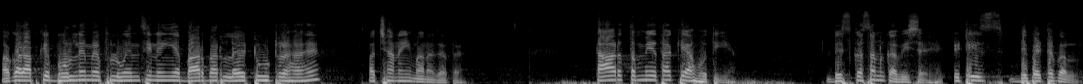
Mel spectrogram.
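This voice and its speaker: A man's voice: sits high, animated, normal speed, long pauses, dark tone. A male teacher giving a classroom lecture, explaining terms and putting questions to the class. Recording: long hall reverb.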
